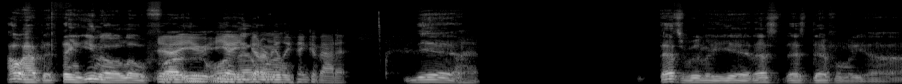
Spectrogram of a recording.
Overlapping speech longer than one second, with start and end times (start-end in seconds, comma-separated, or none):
1.5-2.9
